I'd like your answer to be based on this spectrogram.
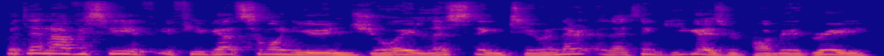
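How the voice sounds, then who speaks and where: A middle-aged man with a gravelly smoker's rasp chats casually as a sports interview guest, often repeating words as he goes in a folksy, self-deprecating way. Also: medium pitch, animated, rapid-fire. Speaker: football commentator and former coach, as guest.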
